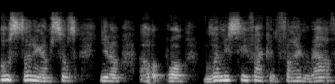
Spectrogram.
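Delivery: play-acted, excited, worked-up chatter. Retelling how Kathy reacted to his fooling around; imitating Kathy getting worked up. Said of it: "got all worked up".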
